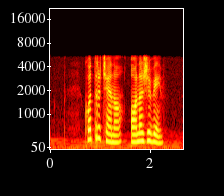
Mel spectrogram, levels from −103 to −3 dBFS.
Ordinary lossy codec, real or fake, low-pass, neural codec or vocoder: none; real; 5.4 kHz; none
